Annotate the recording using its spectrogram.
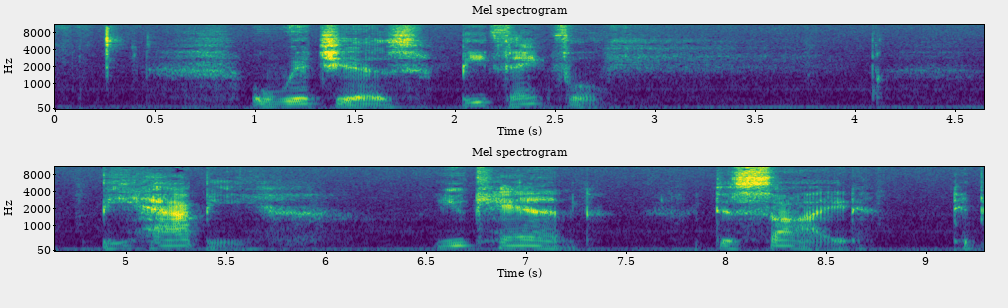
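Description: A middle-aged man talks calmly and close up, with pauses, through a microphone.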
